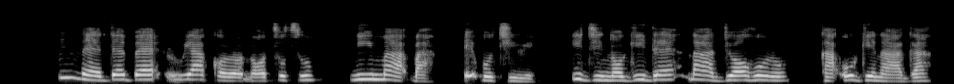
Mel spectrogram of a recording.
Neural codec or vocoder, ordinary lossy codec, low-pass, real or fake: codec, 16 kHz, 4.8 kbps, FACodec; none; 7.2 kHz; fake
